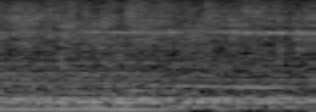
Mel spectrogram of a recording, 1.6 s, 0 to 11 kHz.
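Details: Vaillant boiler with an intermittent fault (6–7 visits) where the flame went out, the pump dropped to low speed and stopped. Pump now running with a steady low hum and water rushing, no rattle or stalling. Fix was locking it on high speed.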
